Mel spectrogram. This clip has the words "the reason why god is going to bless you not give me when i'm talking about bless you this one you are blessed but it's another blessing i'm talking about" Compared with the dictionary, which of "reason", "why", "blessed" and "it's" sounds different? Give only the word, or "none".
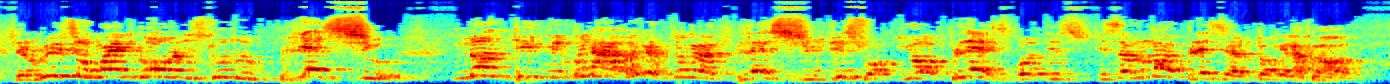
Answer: it's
